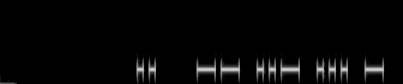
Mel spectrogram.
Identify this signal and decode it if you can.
Morse code, heard as a keyed tone, about 21 wpm, 700 Hz. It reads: I MUST
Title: Sentences from Top 1000 Words - Review Part 3 - 20wpm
